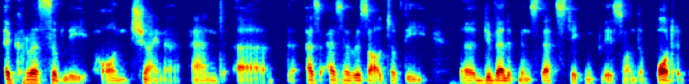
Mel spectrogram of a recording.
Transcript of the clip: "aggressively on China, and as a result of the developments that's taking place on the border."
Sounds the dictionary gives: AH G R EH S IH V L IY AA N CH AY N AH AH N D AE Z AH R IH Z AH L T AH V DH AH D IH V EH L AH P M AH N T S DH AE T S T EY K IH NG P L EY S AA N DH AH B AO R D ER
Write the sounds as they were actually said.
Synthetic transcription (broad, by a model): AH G R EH S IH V L IY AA N CH AY N AH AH N D AE Z AH R IH Z AH L T AH V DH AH D IH V EH L AH P M AH N T S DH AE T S T EY K IH NG P L EY S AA N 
